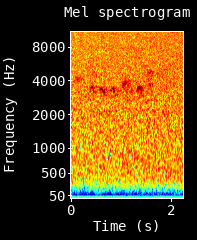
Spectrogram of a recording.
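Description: Steady background hiss, with a few faint, short high chirps in the first half.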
